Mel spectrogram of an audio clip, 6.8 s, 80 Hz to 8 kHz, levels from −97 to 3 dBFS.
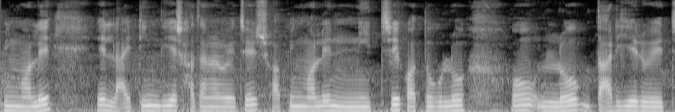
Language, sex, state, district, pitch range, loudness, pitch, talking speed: Bengali, male, West Bengal, Alipurduar, 115-130 Hz, -17 LUFS, 120 Hz, 135 wpm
